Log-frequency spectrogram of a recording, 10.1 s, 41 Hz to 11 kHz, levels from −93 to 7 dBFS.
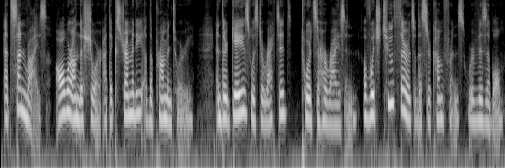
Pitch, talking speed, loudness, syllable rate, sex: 215 Hz, 180 wpm, -19 LUFS, 5.8 syllables/s, female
